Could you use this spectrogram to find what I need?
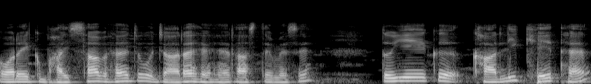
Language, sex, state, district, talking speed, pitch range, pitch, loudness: Hindi, male, Uttarakhand, Tehri Garhwal, 170 wpm, 110-150 Hz, 130 Hz, -17 LUFS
